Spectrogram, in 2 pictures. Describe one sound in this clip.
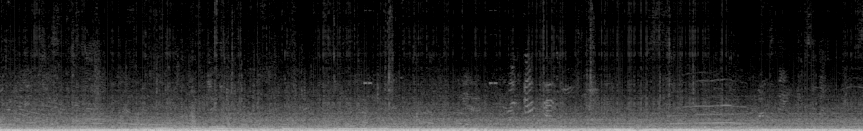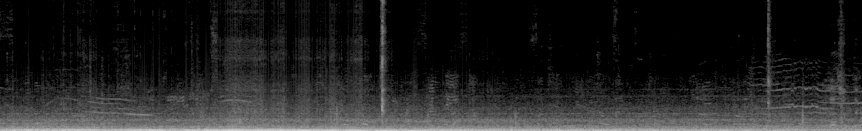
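Jet engines roar loudly and slowly wind down in pitch.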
